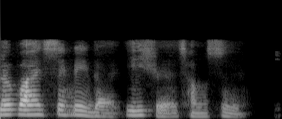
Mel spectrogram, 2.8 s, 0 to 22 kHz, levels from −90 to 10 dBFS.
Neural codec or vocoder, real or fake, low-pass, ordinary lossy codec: codec, 24 kHz, 0.9 kbps, WavTokenizer, medium music audio release; fake; 5.4 kHz; AAC, 48 kbps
